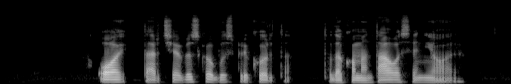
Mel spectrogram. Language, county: Lithuanian, Kaunas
